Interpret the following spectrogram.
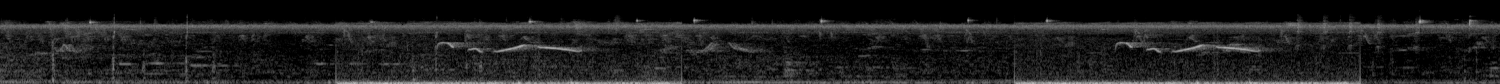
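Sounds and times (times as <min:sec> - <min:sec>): high insect buzz: 0:03.4 - 0:06.9, 0:10.2 - 0:13.6
bird singing whistled notes: 0:03.4 - 0:07.4, 0:10.2 - 0:14.2.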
